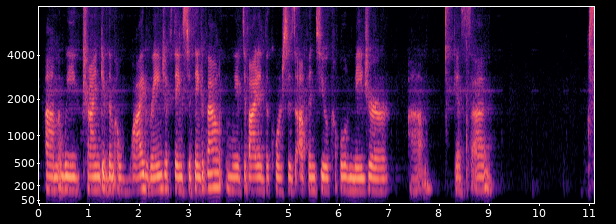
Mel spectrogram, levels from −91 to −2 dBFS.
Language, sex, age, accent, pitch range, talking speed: English, female, 30-49, American, 150-175 Hz, 155 wpm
